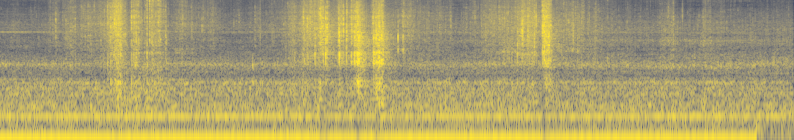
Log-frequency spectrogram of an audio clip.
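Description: Seaweed rustles as hands drop it into a pot.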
